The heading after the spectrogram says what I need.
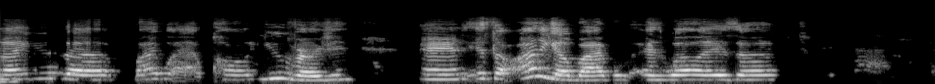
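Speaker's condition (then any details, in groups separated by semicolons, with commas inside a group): Cerebral palsy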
